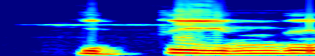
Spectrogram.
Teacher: மேல்வாய் பல்லின் அடியை நாக்கின் நுனி பொருந்துவதால் பிறக்குறதுதான் இத்து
